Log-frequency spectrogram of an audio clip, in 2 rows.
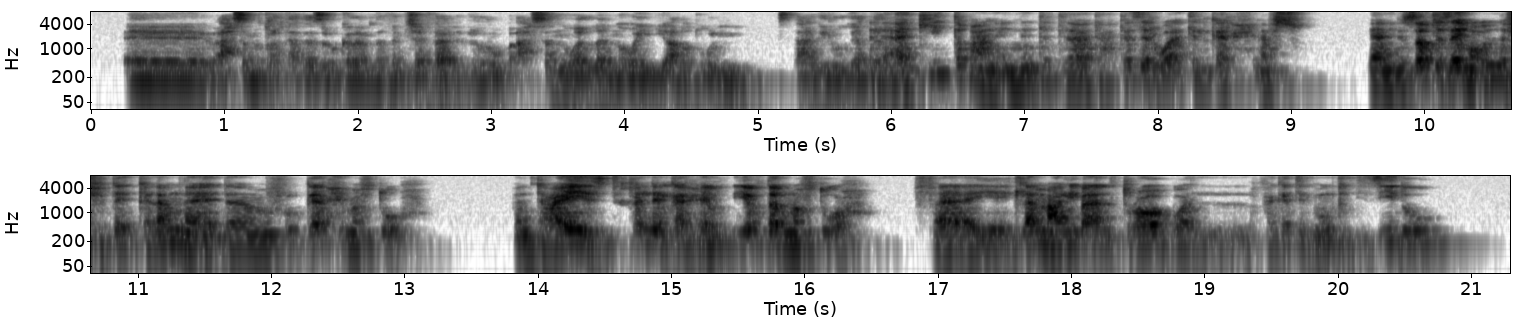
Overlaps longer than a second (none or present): none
